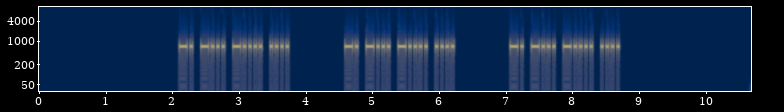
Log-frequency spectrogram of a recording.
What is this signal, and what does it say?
Morse code, heard as a keyed tone, about 30 wpm, 700 Hz. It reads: NB6H NB6H NB6H
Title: USA Call Signs - 4 Characters - Repeated 3x - 30wpm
